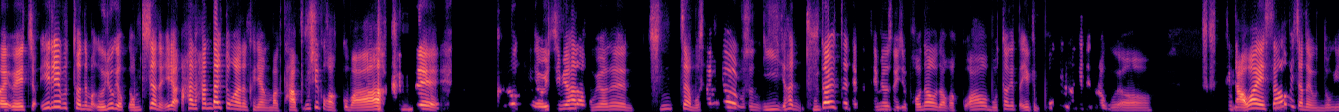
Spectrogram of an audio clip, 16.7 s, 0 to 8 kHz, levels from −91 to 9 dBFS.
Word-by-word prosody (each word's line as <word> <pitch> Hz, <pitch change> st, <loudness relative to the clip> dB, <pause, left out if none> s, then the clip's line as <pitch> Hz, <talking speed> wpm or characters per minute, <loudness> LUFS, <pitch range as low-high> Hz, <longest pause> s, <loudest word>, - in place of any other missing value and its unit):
왜 210 Hz, 0 st, +6 dB
좀 215 Hz, -, -6 dB
1 340 Hz, +4 st, -1 dB
일부터는 325 Hz, -9 st, +3 dB
막 -, -, -8 dB
의욕이 200 Hz, +12 st, -1 dB
어 -, -, -4 dB
넘치잖아요. 195 Hz, -, +1 dB
이야 470 Hz, -, +4 dB
한 300 Hz, -2 st, +1 dB
1 320 Hz, +1 st, 0 dB
달 370 Hz, -1 st, +8 dB
동안은 250 Hz, -9 st, 0 dB
그냥 185 Hz, -4 st, -6 dB
막 170 Hz, -, -6 dB
다 185 Hz, -, +3 dB
부실 280 Hz, -, -4 dB
것 -, -, -12 dB
같고 380 Hz, -, -6 dB
막 190 Hz, +6 st, +6 dB, 0.2 s
근데 260 Hz, +6 st, +5 dB, 0.8 s
그렇게 300 Hz, -, -9 dB
열심히 230 Hz, +6 st, -2 dB
하다 295 Hz, +2 st, +3 dB
보면은 205 Hz, -2 st, -7 dB, 0.2 s
진짜 260 Hz, +3 st, -4 dB
뭐 175 Hz, -, -15 dB
3 185 Hz, -, -10 dB, 0.2 s
개월 355 Hz, -4 st, +2 dB
무슨 195 Hz, -4 st, -15 dB
이 220 Hz, +2 st, -10 dB
한 290 Hz, -1 st, -6 dB
2 205 Hz, -, -10 dB
달째 360 Hz, -2 st, +4 dB
되 195 Hz, -, -10 dB, 0.2 s
되면서 230 Hz, +3 st, -9 dB
이제 185 Hz, +1 st, -10 dB
번아웃 230 Hz, +3 st, -4 dB
와 180 Hz, -2 st, -6 dB
갖고 165 Hz, +3 st, -12 dB
'아 230 Hz, +2 st, -6 dB
못하겠다.' 230 Hz, +5 st, -10 dB
이렇게 190 Hz, -, -8 dB
포기를 415 Hz, +7 st, -17 dB
하게 280 Hz, -1 st, -16 dB
되더라고요. 175 Hz, 0 st, -13 dB, 0.9 s
그 -, -, -17 dB
나와의 295 Hz, -3 st, +7 dB
싸움이잖아요 320 Hz, -, -2 dB
운동이. 175 Hz, +2 st, -18 dB
230 Hz, 360 characters per minute, -20 LUFS, 190-300 Hz, 0.9 s, 달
